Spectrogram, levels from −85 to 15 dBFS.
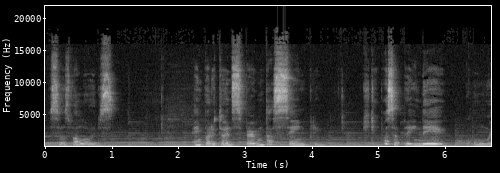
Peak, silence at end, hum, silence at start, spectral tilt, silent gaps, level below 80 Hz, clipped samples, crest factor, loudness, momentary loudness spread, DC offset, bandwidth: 0 dBFS; 0 s; none; 0 s; -3 dB/octave; none; -42 dBFS; under 0.1%; 20 dB; -17 LUFS; 23 LU; under 0.1%; 19 kHz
